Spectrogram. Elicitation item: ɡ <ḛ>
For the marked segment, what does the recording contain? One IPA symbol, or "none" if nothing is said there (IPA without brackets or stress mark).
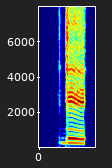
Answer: e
